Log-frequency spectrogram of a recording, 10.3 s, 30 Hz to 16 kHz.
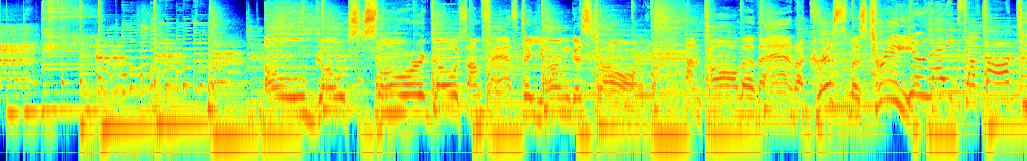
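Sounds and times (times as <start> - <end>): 
sheep bleating: 0.0 - 0.5
sustained musical notes: 0.5 - 8.4
speech: 3.1 - 10.2.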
